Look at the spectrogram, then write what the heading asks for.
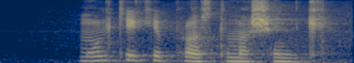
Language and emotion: Russian, neutral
